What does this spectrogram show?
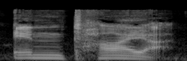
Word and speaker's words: entire: It is pronounced entire.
